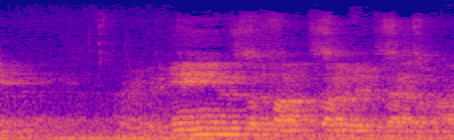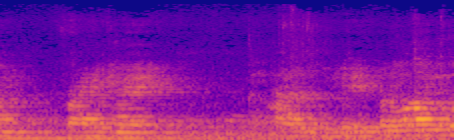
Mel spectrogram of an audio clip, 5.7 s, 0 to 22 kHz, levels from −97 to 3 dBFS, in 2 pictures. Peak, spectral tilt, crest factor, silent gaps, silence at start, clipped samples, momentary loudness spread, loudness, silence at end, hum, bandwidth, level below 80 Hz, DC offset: -10 dBFS; -6 dB/octave; 18 dB; none; 0 s; under 0.1%; 13 LU; -29 LUFS; 0 s; none; 17.5 kHz; -38 dBFS; 0.1%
